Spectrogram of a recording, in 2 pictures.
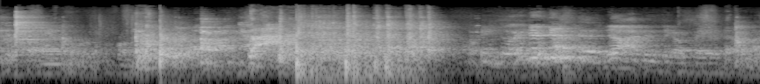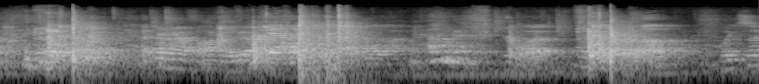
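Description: Indistinct voices in the background, with a few sharp knocks and clanks from the loaded steel barbell and its plates as the lift is made.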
